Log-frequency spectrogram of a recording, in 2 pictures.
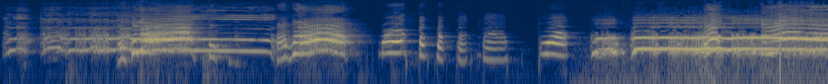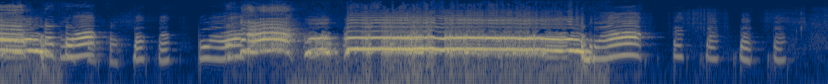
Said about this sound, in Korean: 몇 년 전 아는 분이 토종닭으로 암탉 다섯 마리와 수탉 두 마리를 주셨는데 수탉이 자기들끼리 엄청나게 쪼면서 발로 짜고 차고 막 싸우는 거예요.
